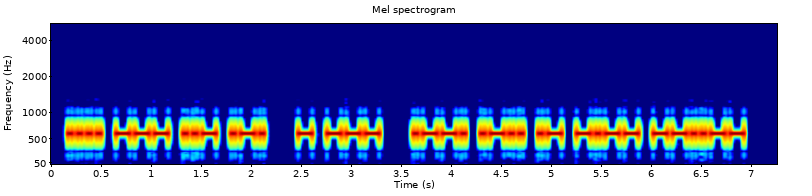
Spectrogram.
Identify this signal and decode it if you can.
Morse code, heard as a keyed tone, about 25 wpm, 600 Hz. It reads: HOUR TO PLAY,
